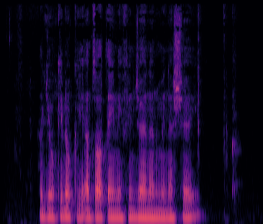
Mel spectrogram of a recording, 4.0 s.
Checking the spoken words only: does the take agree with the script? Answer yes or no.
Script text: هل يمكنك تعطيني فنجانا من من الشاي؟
no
